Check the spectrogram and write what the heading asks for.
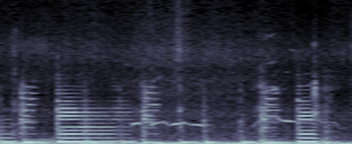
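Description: Background music of plucked guitar notes in a steady run of short, separate notes.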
